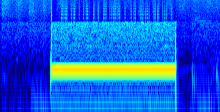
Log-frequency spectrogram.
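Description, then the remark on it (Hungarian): A telephone ringing tone: one loud, steady electronic beep held for just over a second, then cut off, with only faint background noise before and after. “Bent hallott, hogy csörög a telefon, azért az nem jó.”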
